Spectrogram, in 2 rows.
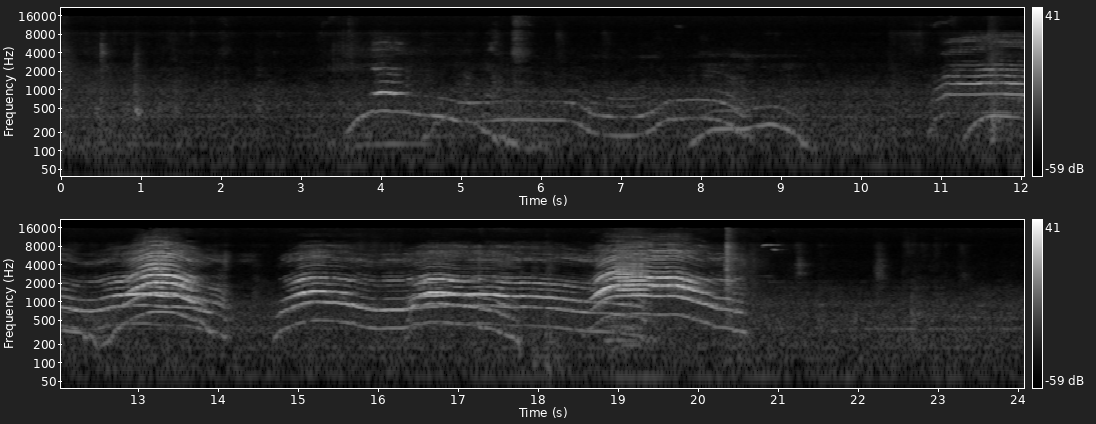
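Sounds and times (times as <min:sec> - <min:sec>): cats yowling: 0:03.5 - 0:09.4, 0:10.9 - 0:20.7.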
